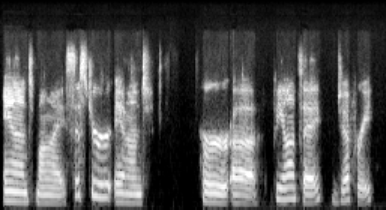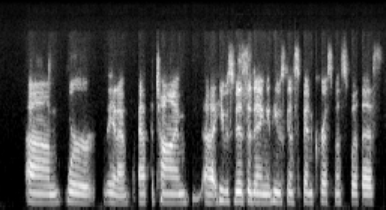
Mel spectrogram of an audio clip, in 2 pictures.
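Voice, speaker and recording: A woman casually telling a funny family holiday story. She laughs often and jumps into high voices when she acts out her relatives. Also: a little slow, no room sound, dull audio. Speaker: guild member sharing a story.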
